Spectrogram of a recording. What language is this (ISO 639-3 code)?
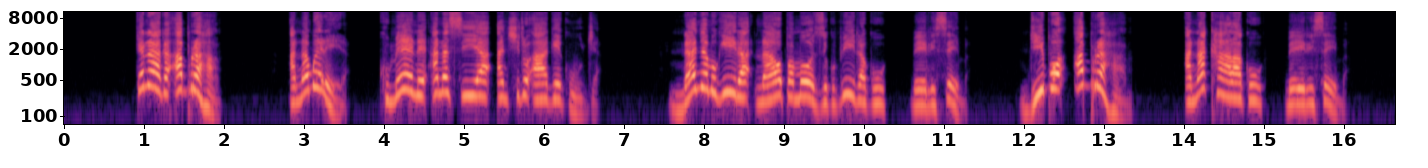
nya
